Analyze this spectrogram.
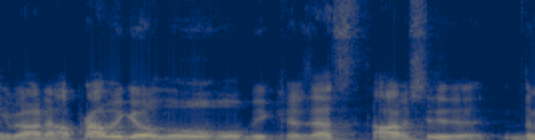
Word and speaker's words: Louisville: You can't It's not Louisville. It's a Louisville.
